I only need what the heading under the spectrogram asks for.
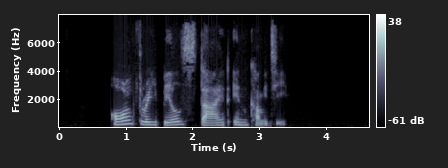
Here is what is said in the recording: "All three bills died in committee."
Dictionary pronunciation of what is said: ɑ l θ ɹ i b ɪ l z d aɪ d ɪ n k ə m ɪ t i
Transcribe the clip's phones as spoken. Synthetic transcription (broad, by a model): ɑ l θ ɹ i b ɪ l z d aɪ d ɪ n k ə m ɪ t i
